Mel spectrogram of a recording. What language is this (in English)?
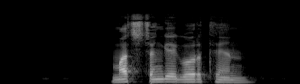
Khetrani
